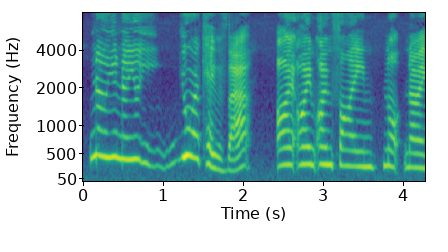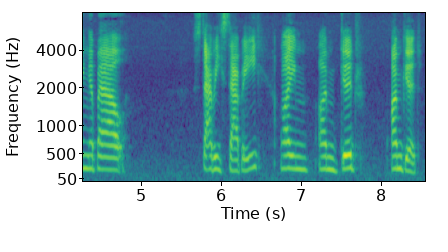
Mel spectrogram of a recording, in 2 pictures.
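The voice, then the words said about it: English-sounding accent. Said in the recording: “Is it the accent? ... I sound English”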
